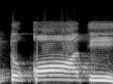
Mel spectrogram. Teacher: ہا کے نیچے کھڑی زیر ہے اس لیے اس کو لمبا کریں گے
